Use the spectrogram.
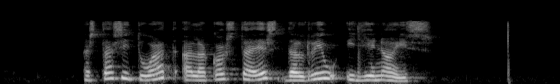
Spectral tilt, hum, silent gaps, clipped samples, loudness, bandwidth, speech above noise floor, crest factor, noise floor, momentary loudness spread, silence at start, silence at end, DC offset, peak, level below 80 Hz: -6 dB/octave; none; none; under 0.1%; -19 LUFS; 8.2 kHz; 53 dB; 16 dB; -71 dBFS; 11 LU; 0.85 s; 1.35 s; under 0.1%; -4 dBFS; -60 dBFS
